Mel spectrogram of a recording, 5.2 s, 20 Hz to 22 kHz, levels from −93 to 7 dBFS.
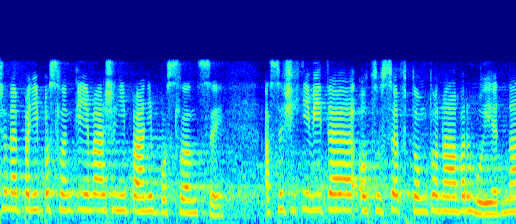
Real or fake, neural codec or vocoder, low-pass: real; none; 7.2 kHz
